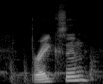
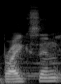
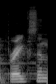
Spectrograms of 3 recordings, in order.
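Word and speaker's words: Braixen: pronunciation of the day it is breaks in uh not brexit it is uh breaks in the fox pokemon the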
